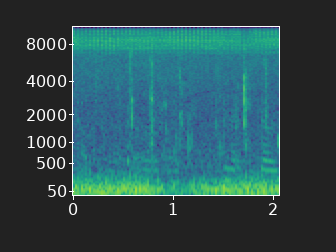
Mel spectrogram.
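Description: Low rumbling wind noise on an outdoor microphone, with a woman's quiet voice and a short laugh near the end.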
